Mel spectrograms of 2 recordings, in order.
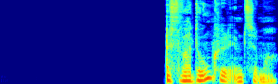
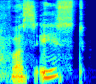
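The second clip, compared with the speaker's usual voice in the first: high, soft, drowsy question; just woken and a little grumpy; grumpy, sleepy; 9 semitones higher, 4 dB quieter than usual. A narrator's reading. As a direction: ask it softly through a half-awake haze. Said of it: "blinzelte unwirsch und gähnte".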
